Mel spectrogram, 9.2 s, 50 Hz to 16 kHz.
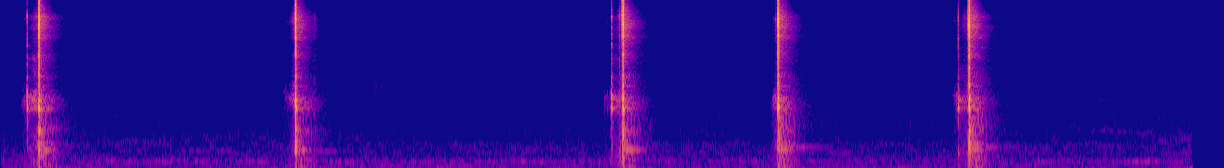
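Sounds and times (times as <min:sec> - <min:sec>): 
light switch: 0:00.2 - 0:00.5, 0:02.2 - 0:02.4, 0:04.6 - 0:04.9, 0:05.8 - 0:06.1, 0:07.2 - 0:07.5.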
